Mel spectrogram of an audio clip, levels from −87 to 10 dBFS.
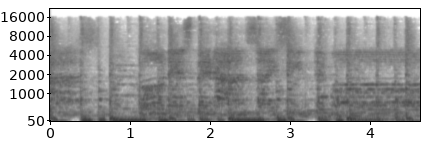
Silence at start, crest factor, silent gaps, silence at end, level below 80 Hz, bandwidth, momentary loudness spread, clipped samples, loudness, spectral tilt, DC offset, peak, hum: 0 s; 14 dB; none; 0 s; -22 dBFS; 17 kHz; 4 LU; under 0.1%; -15 LUFS; -3 dB/octave; under 0.1%; 0 dBFS; none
